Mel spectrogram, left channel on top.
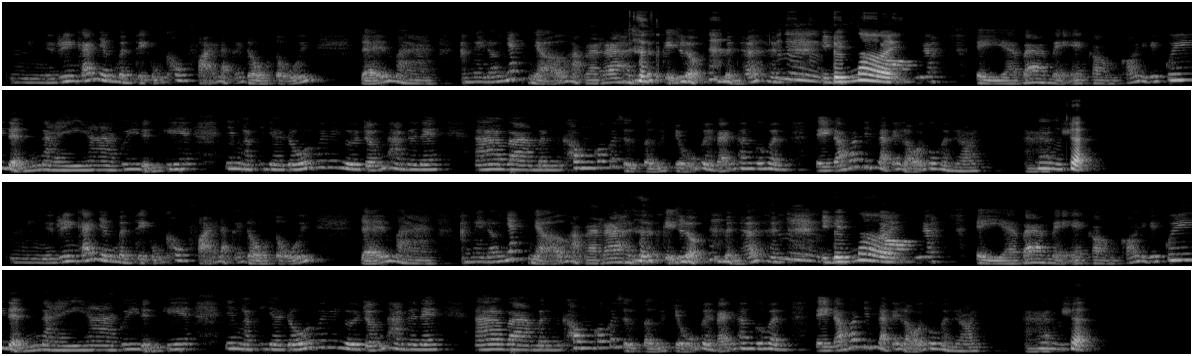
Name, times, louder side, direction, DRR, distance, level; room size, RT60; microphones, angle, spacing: voice 1, 0.1-8.4 8.8-21.7 22.1-22.6, equal, 25° right, 0.9 m, -35 dB
voice 2, 7.8-9.1 13.5-13.7 14.3-14.4 22.3-22.7, left 5 dB, 75° left, 0.3 m, -27 dB
2.8 x 2.0 x 2.5 m
head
